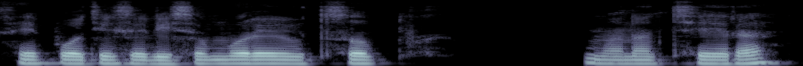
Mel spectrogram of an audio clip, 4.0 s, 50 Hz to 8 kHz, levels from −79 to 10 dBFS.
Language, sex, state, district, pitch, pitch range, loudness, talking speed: Bengali, male, West Bengal, Purulia, 125 Hz, 125-130 Hz, -20 LUFS, 105 wpm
